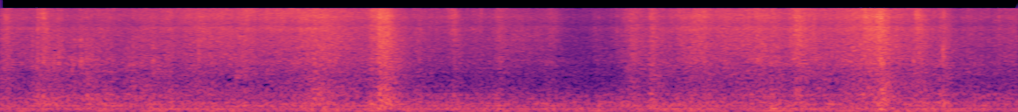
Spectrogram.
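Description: Handling noise from items being rummaged for and picked up: soft rustling with a couple of short knocks, one about two seconds in and one near the end.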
